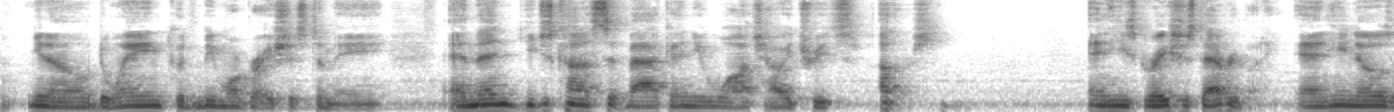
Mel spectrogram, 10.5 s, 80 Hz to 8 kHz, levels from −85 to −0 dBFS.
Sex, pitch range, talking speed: male, 90-105 Hz, 185 wpm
